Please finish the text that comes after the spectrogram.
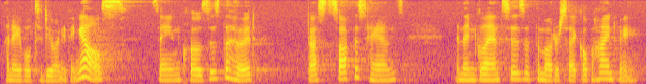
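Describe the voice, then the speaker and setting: A woman's voice: mid-range voice, normal speed, natural voice. An actress playing a playful, plucky young woman hunter, narrating and voicing a first-person game story expressively. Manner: expressive, teasing. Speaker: player-character narrator. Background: background music.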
